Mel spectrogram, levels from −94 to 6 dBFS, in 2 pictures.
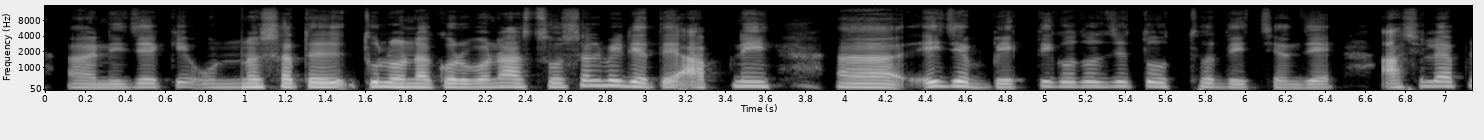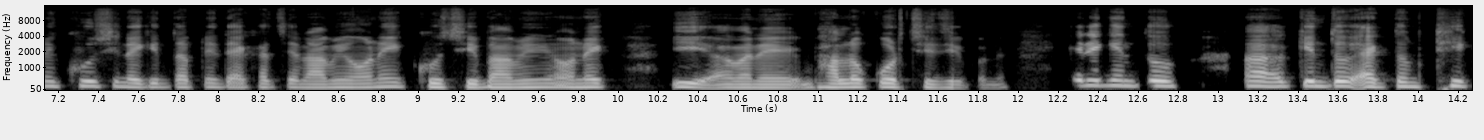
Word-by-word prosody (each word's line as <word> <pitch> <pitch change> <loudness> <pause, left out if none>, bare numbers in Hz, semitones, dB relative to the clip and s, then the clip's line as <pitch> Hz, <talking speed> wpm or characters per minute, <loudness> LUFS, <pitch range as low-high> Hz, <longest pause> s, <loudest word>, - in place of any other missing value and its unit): আ - - -3 0.2
নিজেকে 155 +5 -3
অন্যর 155 +2 +1
সাথে 165 +1 +4 0.2
তুলনা 165 -3 +4
করব 155 -2 +3
না। 170 - +1
আর - - -2
সোশ্যাল 170 +6 0
মিডিয়াতে 190 -6 +2 0.2
আপনি 195 +6 -2 0.5
আ - - +1 0.4
এই 190 - +4
যে 200 - +7
ব্যক্তিগত 185 +5 -3 0.2
যে 190 - -1
তথ্য 175 -3 -5 0.2
দিচ্ছেন, 140 0 -6
যে 140 - 0 0.4
আসলে 195 +6 -4
আপনি 200 +1 -6
খুশি 200 -2 -1
না - - +3
কিন্তু 155 0 -6
আপনি 160 - -8
দেখাচ্ছেন 150 0 -5
"আমি 145 +2 -2
অনেক 175 +3 -2
খুশি 155 -2 +1
বা - - +4
আমি 145 +1 0 0.2
অনেক 160 +1 +2 0.4
ইয়ে 160 -4 +4 0.2
মানে 135 0 +1 0.3
ভালো 150 +1 +4
করছি 155 -2 +2
জীবনে।" 130 -1 -13 0.4
এটা 225 0 +3
কিন্তু 210 0 +3 0.5
আ - - +6 0.2
কিন্তু 200 -1 +5 0.2
একদম 175 +2 0
ঠিক 205 -3 0
160 Hz, 180 wpm, -27 LUFS, 150-190 Hz, 0.5 s, যে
